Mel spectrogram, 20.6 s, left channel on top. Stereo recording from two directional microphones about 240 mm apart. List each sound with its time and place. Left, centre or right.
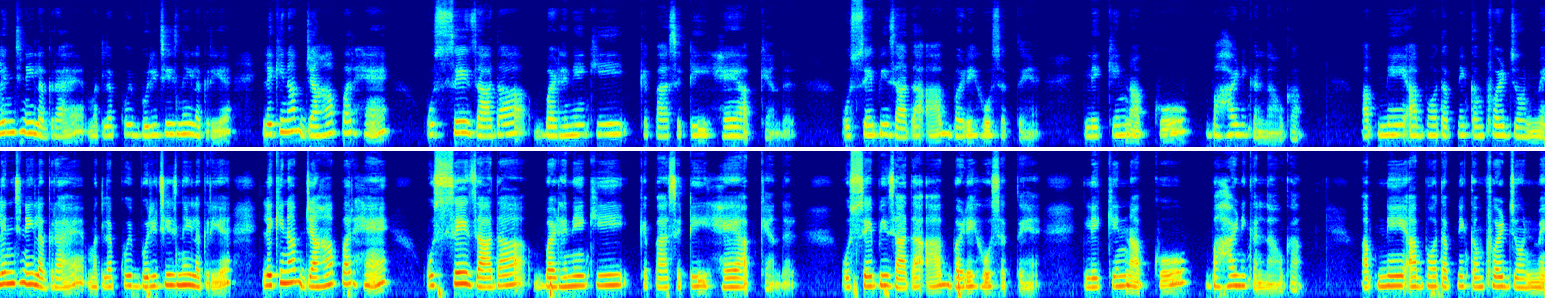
0.0 s speech: right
